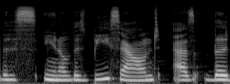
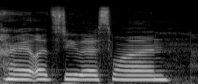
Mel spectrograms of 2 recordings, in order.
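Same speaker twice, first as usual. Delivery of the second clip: bored, uninterested, offhand, going-through-the-motions tone. Teacher sitting back relaxed in a chair during a lesson, sounding bored. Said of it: "Like I just sound bored, right?".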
